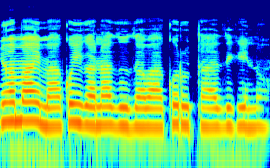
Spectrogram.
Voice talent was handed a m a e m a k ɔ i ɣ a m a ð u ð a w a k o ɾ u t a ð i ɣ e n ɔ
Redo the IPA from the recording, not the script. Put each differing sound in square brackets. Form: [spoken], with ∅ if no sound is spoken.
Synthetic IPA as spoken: a m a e m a k [o] i ɣ a [n] a ð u ð a w a k o ɾ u t a ð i ɣ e n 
